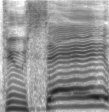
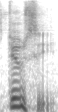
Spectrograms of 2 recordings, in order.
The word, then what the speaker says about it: Doucet: Is it Doucet or is it Doucey? But it's true. It's Doucey.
